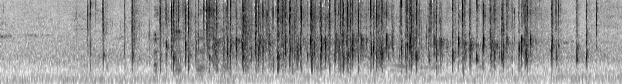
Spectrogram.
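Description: An audience clapping: a patter of hand claps that starts about a second in, grows to a steady round of applause, and dies away just before the end.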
